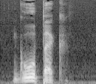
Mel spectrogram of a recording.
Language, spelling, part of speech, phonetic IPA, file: Polish, głupek, noun, [ˈɡwupɛk], Pl-głupek.ogg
